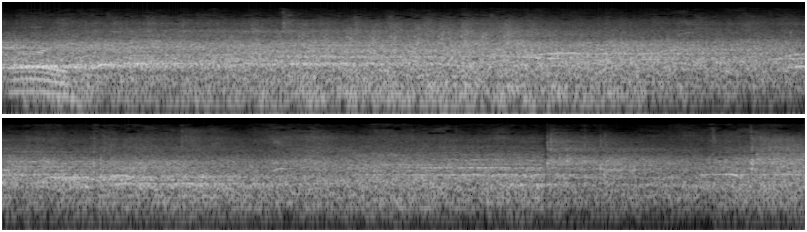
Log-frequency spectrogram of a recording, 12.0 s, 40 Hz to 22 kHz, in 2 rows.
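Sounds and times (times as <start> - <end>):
hockey play noise: 0.0 - 12.0
indistinct crowd voices: 0.0 - 12.0.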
